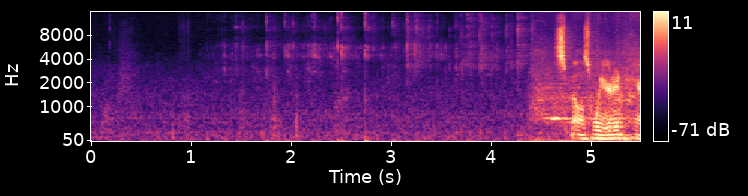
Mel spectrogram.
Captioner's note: rods rattling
